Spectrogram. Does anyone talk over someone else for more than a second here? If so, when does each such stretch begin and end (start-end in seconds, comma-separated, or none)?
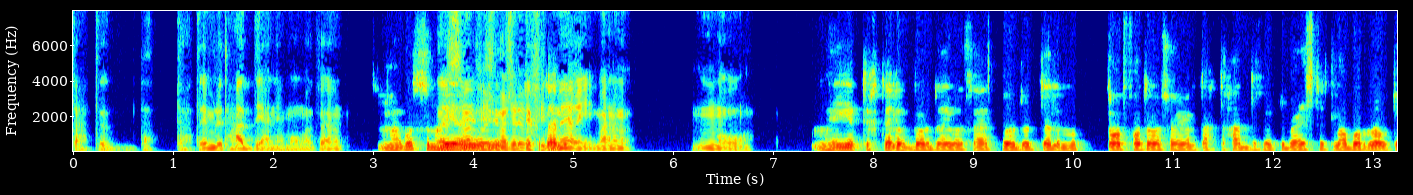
3.6-5.2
